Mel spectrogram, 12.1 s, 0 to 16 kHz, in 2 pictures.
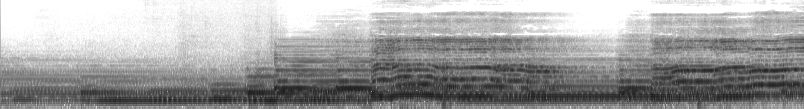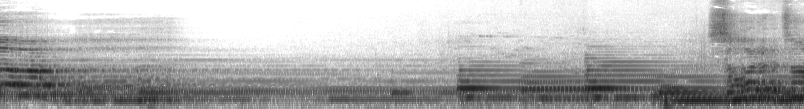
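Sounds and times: grand piano accompaniment: 0.0s - 12.0s
woman singing a slow ballad: 2.6s - 7.6s, 11.3s - 12.0s.

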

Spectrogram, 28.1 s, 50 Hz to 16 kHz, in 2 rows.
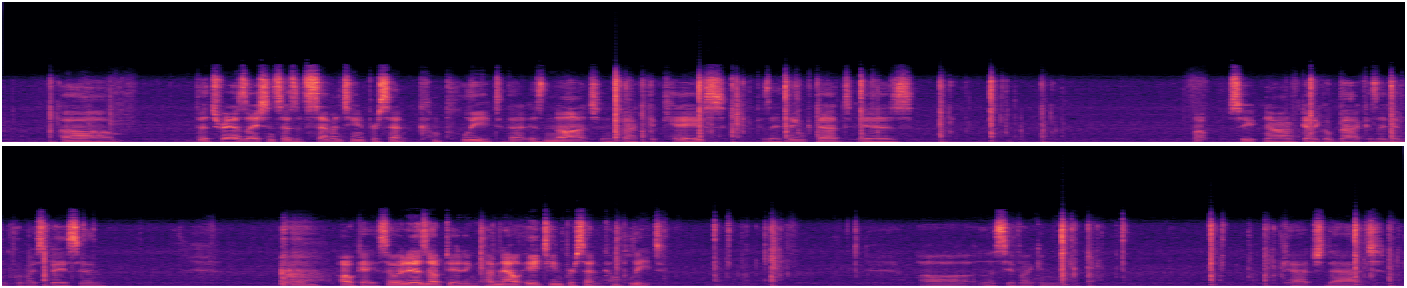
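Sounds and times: computer keyboard keystrokes: 6.1s - 8.8s, 9.4s - 10.6s, 21.2s - 21.9s, 24.6s - 25.3s, 26.1s - 26.8s, 27.5s - 28.0s.

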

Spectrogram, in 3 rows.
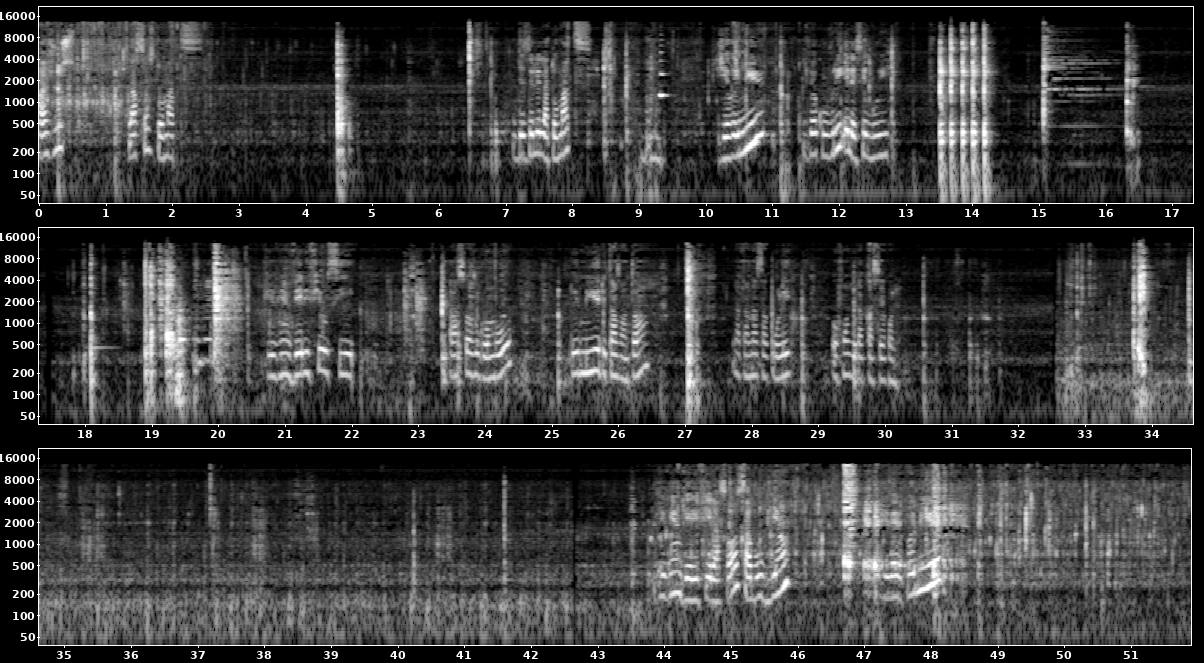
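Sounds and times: spatula scraping metal pot: 46.7s - 48.8s.

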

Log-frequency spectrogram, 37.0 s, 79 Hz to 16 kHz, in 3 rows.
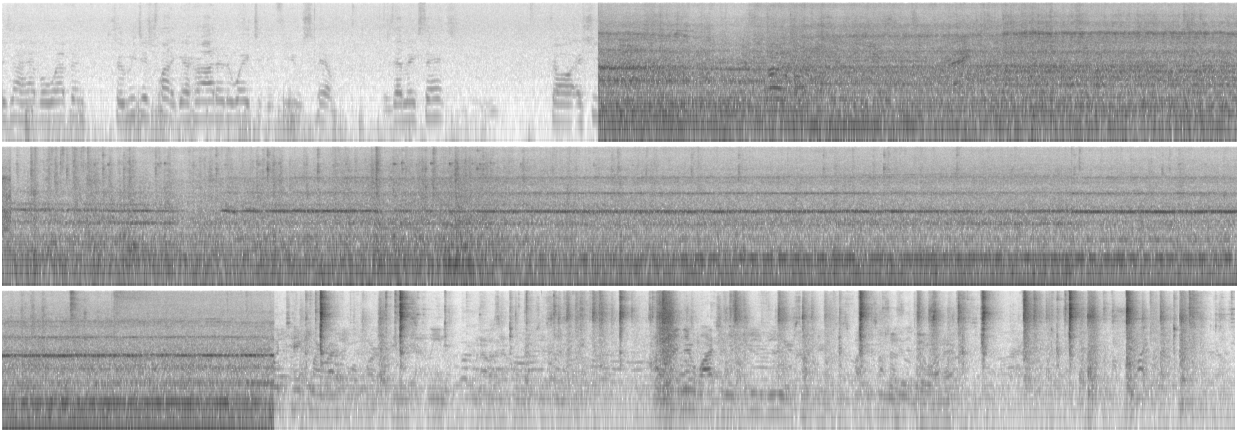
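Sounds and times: high whine: 6.0s - 27.4s
truck engine rumble: 6.0s - 27.5s.

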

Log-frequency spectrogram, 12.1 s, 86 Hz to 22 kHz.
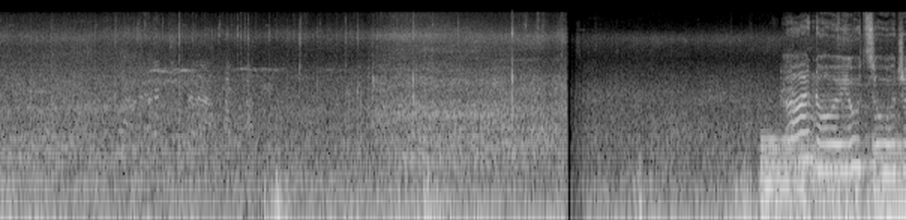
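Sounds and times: wind buffeting microphone: 3.4s - 12.0s.

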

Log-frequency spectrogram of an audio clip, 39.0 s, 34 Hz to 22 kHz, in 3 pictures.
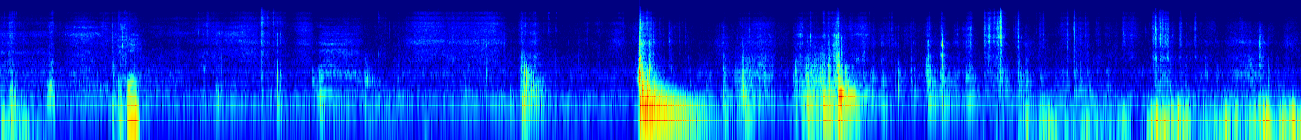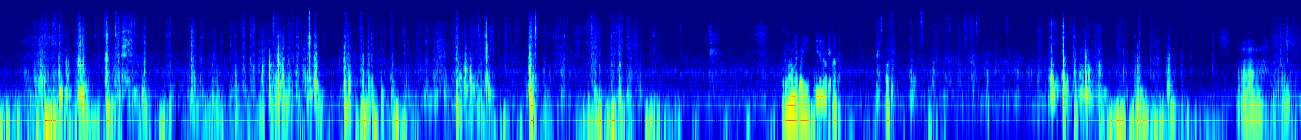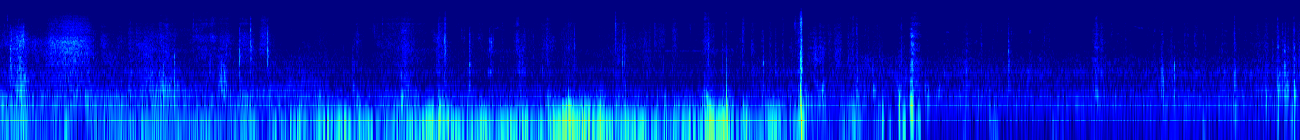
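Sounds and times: short low voice sound: 20.8s - 21.4s, 25.4s - 26.0s.

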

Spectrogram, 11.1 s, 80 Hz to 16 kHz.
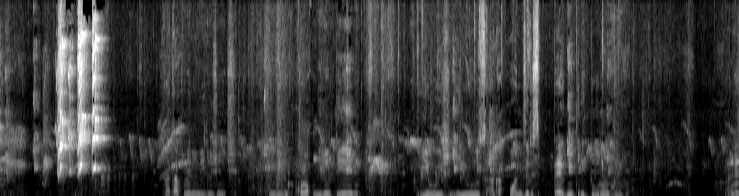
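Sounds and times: high-pitched bird chirps: 0.0s - 3.2s, 8.7s - 11.0s.

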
